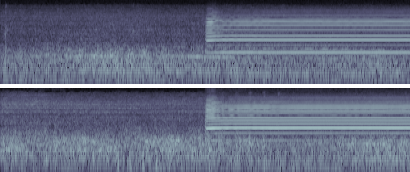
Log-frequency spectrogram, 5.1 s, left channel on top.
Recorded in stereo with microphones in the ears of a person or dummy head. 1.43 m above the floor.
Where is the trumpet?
75° right (ahead or behind), 1.3 m.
